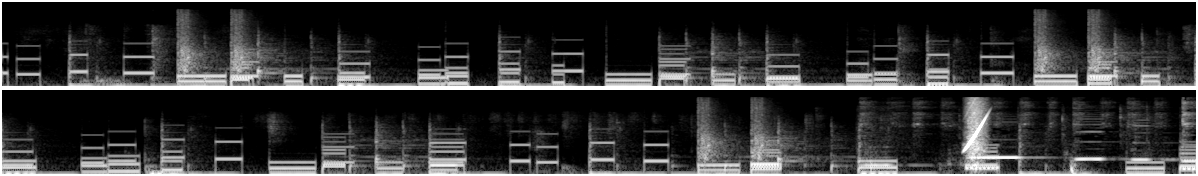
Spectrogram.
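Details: Bouncy piano and keyboard music with light drums plays throughout, ending with a quick rising whistle-like sweep, and no animal voice.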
